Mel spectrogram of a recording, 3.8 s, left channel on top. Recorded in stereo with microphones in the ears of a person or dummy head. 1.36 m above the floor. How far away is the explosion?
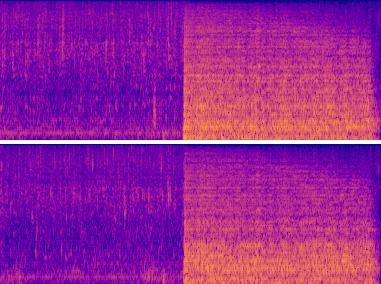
About 1.1 m.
